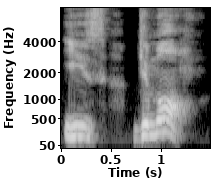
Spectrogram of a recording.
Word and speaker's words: Yves Guillemot: In the strategy, according to their CEO, and I can't pronounce his name, but something like Yves Guillemot.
